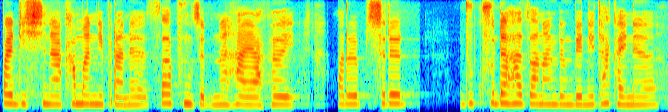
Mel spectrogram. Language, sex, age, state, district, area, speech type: Bodo, female, 18-30, Assam, Kokrajhar, rural, spontaneous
